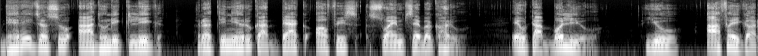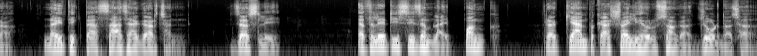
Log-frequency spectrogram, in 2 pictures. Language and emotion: Nepali, neutral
